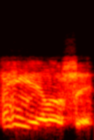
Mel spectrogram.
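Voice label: Serbian trick mood high; War Thunder; speech srb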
